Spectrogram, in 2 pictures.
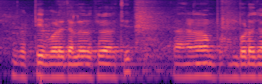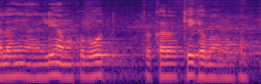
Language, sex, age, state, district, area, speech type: Odia, male, 18-30, Odisha, Subarnapur, urban, spontaneous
